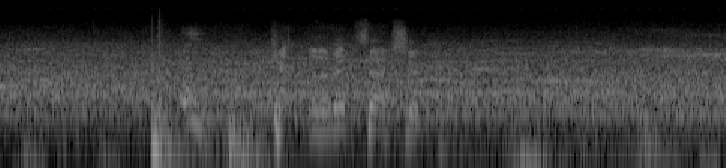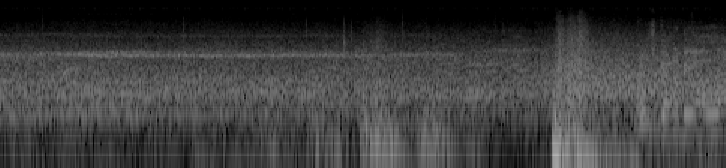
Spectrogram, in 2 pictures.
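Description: A heavy body slams down onto a wrestling ring with a loud thud.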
